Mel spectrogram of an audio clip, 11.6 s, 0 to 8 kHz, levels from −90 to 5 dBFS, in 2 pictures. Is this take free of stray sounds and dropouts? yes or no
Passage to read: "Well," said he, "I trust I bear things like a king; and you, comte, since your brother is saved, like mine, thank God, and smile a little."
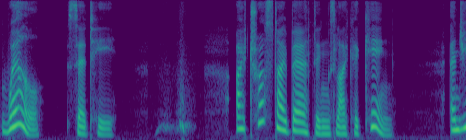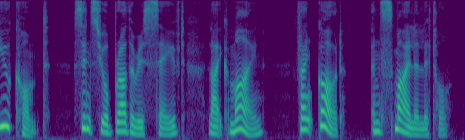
no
